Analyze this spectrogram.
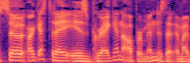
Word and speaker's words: Gregan Opperman: And so our guest today is Gregan Opperman. Am I pronouncing it correctly? Sure, that is yes, sir, that is Gregan Opperman.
